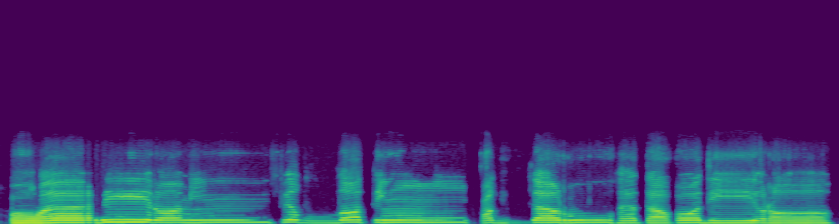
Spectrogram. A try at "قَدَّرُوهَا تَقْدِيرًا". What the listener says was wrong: qaddaruha. Jelaskan qaf, jelaskan dal.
